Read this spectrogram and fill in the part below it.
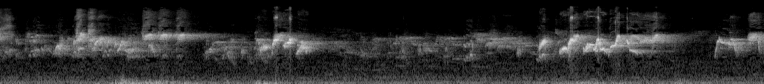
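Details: Caged red-whiskered bulbuls in a provoked singing contest, a captive-bred bird against a wild-caught adult. Quick, jumbled whistled and chattering phrases in rapid bursts, loud peaks around the middle and near the end, with a soft thud early on.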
